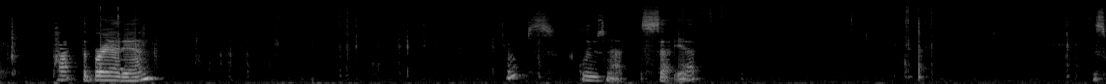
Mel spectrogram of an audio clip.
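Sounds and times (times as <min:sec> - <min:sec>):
cardstock handling: 0:02.0 - 0:05.1, 0:08.9 - 0:09.5, 0:10.5 - 0:11.0.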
